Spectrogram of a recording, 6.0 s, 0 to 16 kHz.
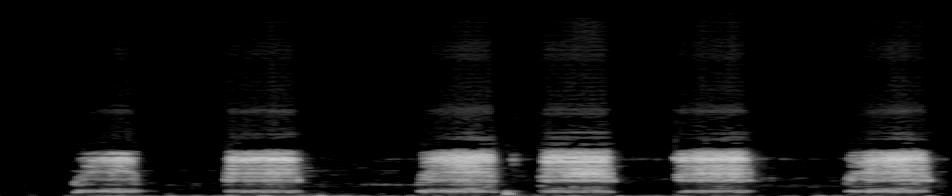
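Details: An owl nest at feeding time in the early morning of March 25, 2012, rabbit prey being torn up by an adult; steady series of six coarse hissing screeches with soft scuffling thuds underneath.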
